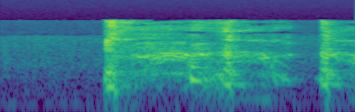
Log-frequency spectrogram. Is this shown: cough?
yes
